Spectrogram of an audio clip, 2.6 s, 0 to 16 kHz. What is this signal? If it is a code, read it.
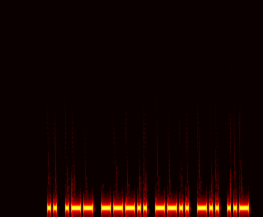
Morse code, heard as a keyed tone, about 40 wpm, 700 Hz. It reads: IW8ZDU
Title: DXCC-100 Call Signs - 6 Characters - 40wpm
